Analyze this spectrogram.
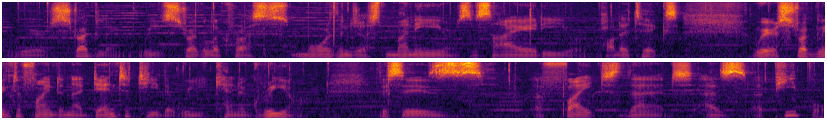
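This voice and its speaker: Music plays in the background while a man with a fairly low pitch speaks at a fairly slow pace. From South Africa. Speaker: radio host and linguistics lecturer. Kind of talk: podcast talk, personal opinion piece.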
